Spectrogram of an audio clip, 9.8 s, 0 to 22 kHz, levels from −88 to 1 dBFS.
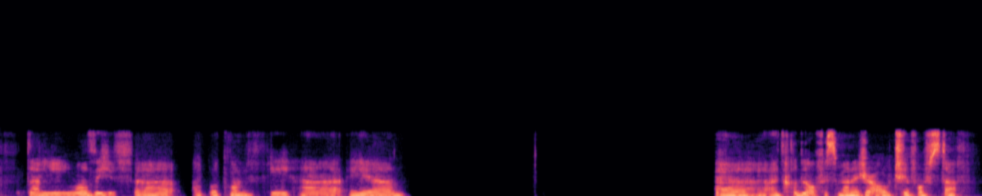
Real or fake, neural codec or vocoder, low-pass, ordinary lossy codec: real; none; 7.2 kHz; none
